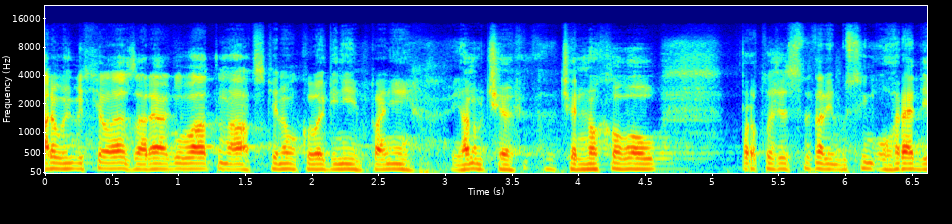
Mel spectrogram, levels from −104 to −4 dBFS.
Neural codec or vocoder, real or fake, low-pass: codec, 44.1 kHz, 2.6 kbps, SNAC; fake; 14.4 kHz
